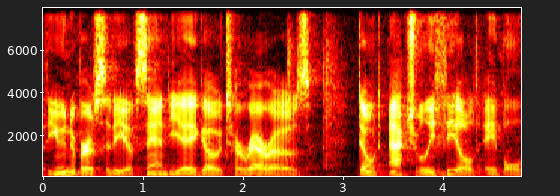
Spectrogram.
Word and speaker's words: toreros: c l e e r chanticleer correct Toreros Toreros can somebody bring me a whiskey before we can use it in a sentence Jimmy was disappointed to learn that the University of San Diego Toreros don't actually field a bull fighting team okay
